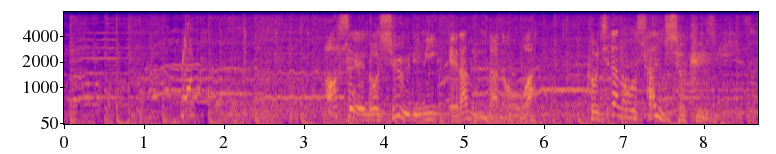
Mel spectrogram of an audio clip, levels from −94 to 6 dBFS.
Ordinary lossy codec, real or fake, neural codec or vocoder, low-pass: none; fake; vocoder, 44.1 kHz, 128 mel bands, Pupu-Vocoder; 7.2 kHz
